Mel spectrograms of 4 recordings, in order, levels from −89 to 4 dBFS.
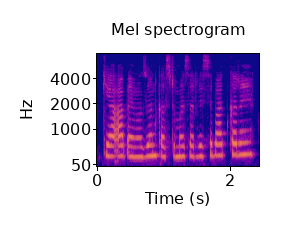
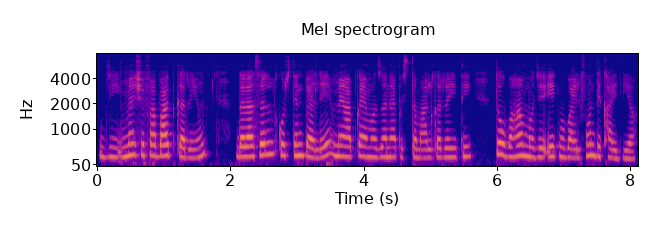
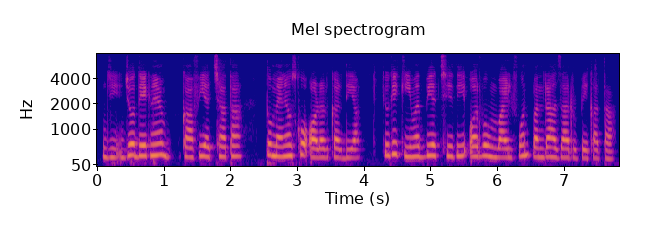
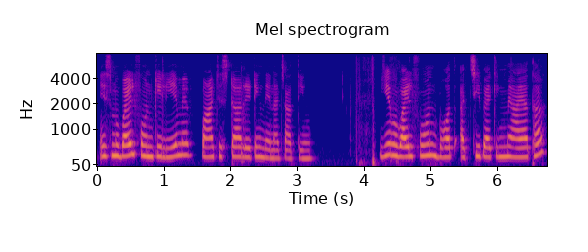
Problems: none marked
